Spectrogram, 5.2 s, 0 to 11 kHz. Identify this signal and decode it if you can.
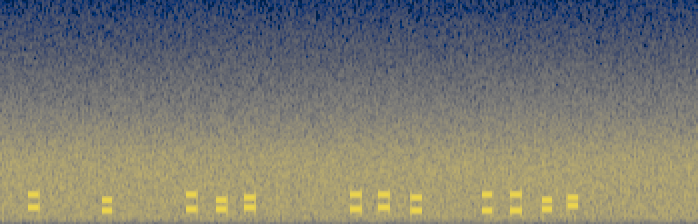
DTMF, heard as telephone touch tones, dialled by hand, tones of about 80 ms, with hum. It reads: 9 1 648 692 3340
